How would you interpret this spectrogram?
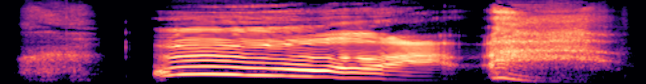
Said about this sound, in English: Have a big yawn and a stretch. This will help you breathe in lots of air, ready to sing. So, big yawn.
